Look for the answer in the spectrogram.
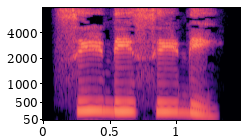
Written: ಸಿಡಿಸಿಡಿ

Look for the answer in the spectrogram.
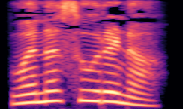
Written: ವನಸೂರಣ

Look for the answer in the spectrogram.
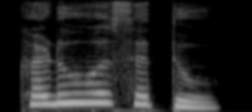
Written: ಕಡುವೊಸತು

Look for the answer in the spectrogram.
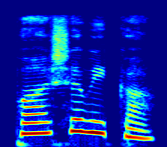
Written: ಪಾಸುವೊಕ್ಕು

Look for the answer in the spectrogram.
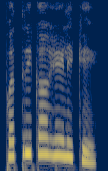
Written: ಪತ್ರಿಕಾಹೇಳಿಕೆ

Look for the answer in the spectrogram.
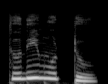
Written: ತುದಿಮುಟ್ಟ

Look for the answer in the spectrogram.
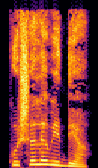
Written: ಕುಶಲವಿದ್ಯ

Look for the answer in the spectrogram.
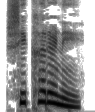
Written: ಶಿಖರಿಣಿ

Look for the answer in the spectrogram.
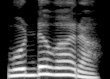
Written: ವೊಡ್ಡವಾರ

